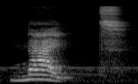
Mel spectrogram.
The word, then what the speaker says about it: night: So when you're calling the word, you start from the N. Night. Don't make the sound for K, because N is there.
